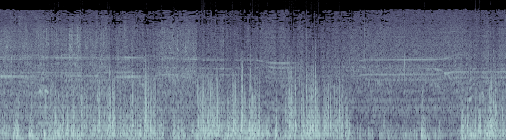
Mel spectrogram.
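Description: Wind buffeting the microphone in gusts, over the faint steady drone of a radio-controlled model aircraft's engine flying overhead; the buffeting eases for a couple of seconds about seven seconds in.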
